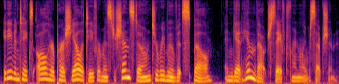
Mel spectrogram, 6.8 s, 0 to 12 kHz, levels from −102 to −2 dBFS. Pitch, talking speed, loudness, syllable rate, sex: 180 Hz, 170 wpm, -20 LUFS, 5.1 syllables/s, female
